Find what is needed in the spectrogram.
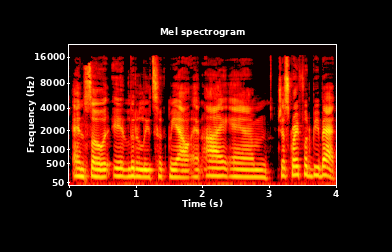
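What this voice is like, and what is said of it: Slightly raspy voice. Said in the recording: “if my voice sounds still a little bit raspy”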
